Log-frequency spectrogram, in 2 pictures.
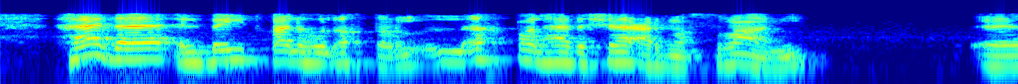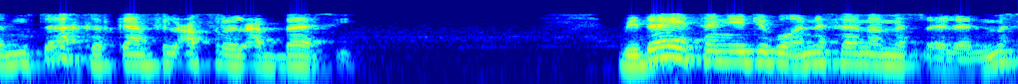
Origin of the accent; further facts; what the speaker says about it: Deir ez-Zor, Deir ez-Zor Governorate, Syria; moved away; also born or lived in Jordan / Damascus; أنا من دير الزور على سبيل المثال، وعشت فترات طويلة من عمري خارج مدينتي، فإذا سمعت مني كلاما لا تقل أهل الدير يقولون كذا. ليش؟ لأن لهجتي هذه لغتي اختلطت بلغات أخرى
